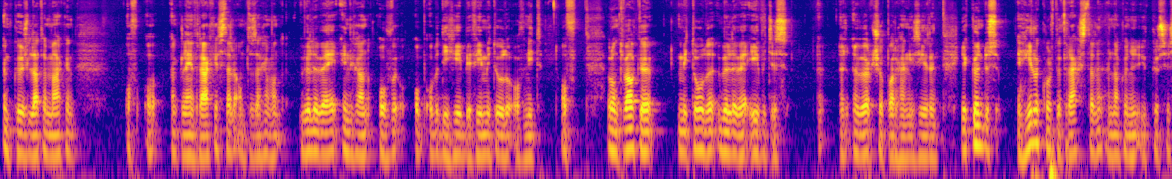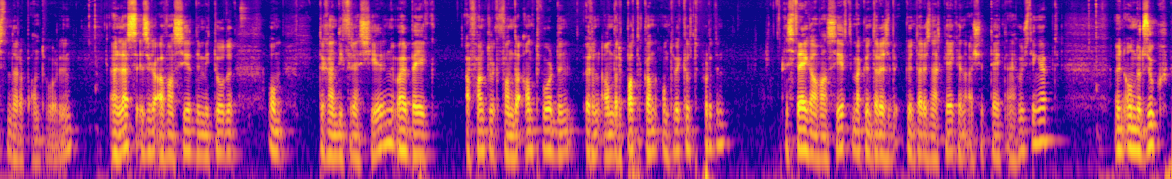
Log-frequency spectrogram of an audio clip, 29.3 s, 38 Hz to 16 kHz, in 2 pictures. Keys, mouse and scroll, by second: 15.9 click, 28.4 click.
